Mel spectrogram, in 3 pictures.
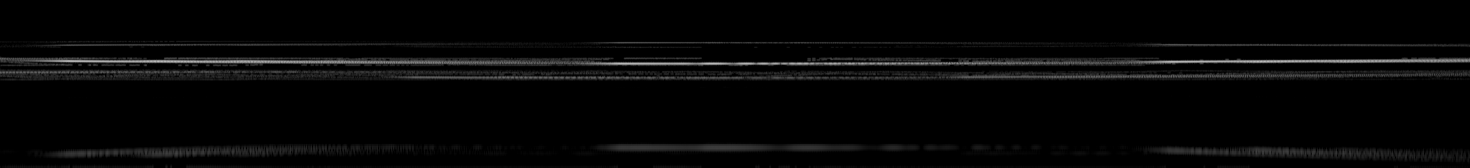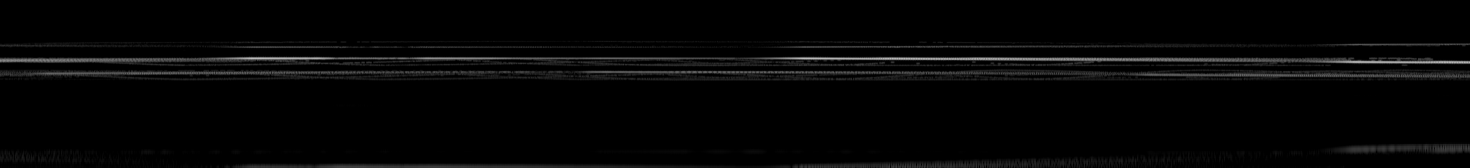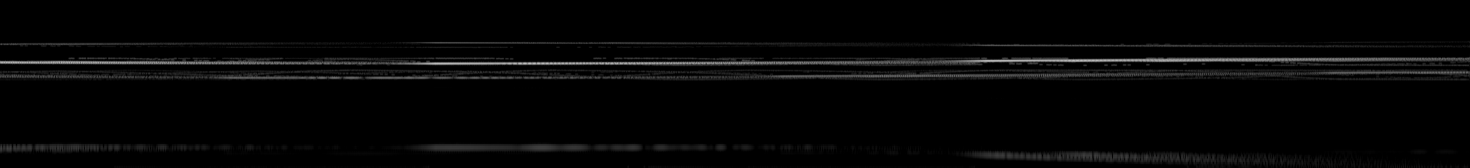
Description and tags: Eerie alien sound created with Alien Artifact VST synth and Ice FX filter. This is a seamless ambient loop intended for sci-fi games or creepy alien abduction horror movies. Part of my upcoming Alien Factory soundpack.
What is Ice FX? It's a special form of reverb filter which makes samples sound like cold ice, metallic hissing or whistling.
